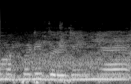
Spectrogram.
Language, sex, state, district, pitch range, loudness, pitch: Hindi, female, Bihar, Gaya, 225-235 Hz, -12 LUFS, 235 Hz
